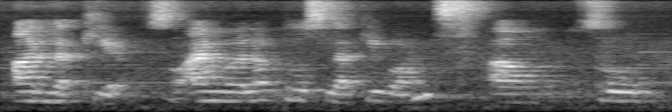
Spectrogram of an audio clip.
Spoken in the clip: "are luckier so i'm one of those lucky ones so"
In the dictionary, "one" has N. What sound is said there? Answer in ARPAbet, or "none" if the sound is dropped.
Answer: L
